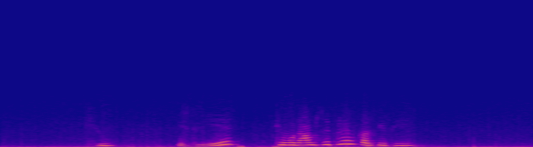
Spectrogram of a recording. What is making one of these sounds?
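A young girl speaks up in a high voice.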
